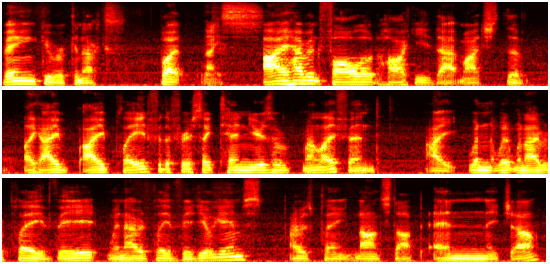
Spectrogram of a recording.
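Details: Adult male podcast host who stutters and describes stuttering a lot; stuttering.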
